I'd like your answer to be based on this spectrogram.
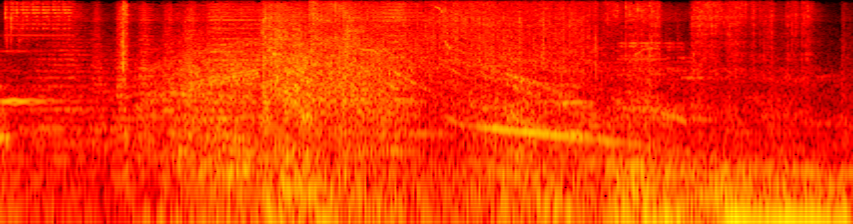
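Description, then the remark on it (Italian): A loud sci-fi ion cannon blast hitting a ship slams in with a broad roaring rumble, falling electronic whines sweeping down through it and a heavy low rumble continuing to the end, with no voices. “Ci ha colpiti un cannone ionico.”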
